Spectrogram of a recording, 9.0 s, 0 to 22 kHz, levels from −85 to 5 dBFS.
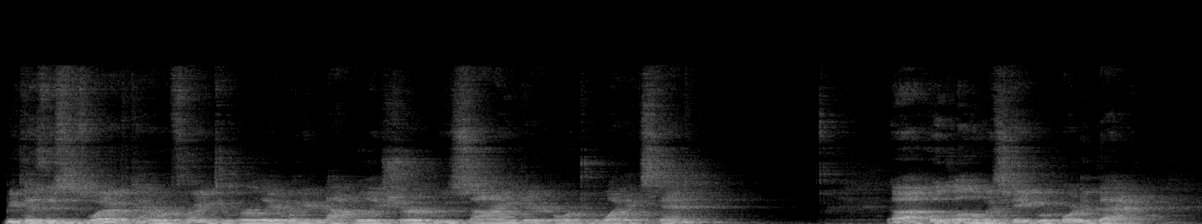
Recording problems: room echo; strong; dies away in 1.1 s
off-mic speech; far

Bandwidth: 15.5 kHz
